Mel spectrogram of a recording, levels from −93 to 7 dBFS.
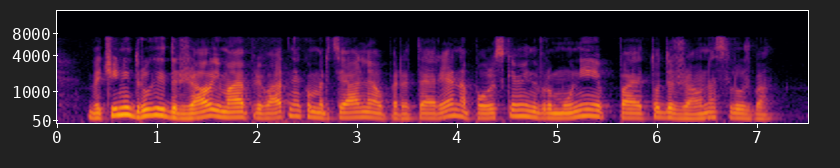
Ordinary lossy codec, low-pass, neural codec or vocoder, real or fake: none; 7.2 kHz; none; real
